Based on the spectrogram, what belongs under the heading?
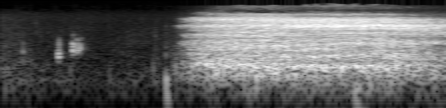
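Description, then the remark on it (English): A deep, drawn-out breath in through the nose during a guided breathing exercise, loud, rising into a steady rush of air after a couple of small sniffs; no one speaks. “Okay, so if you're listening, I want you to go ahead and take a breath in”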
